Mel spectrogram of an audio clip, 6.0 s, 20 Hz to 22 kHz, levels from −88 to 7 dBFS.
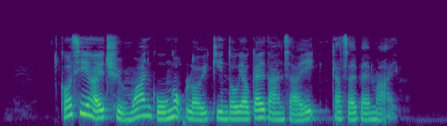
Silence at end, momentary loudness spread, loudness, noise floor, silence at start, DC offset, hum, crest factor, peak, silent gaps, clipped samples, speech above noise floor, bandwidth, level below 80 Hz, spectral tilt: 0.7 s; 10 LU; -24 LUFS; -72 dBFS; 0.8 s; under 0.1%; none; 18 dB; -6 dBFS; none; under 0.1%; 49 dB; 8.2 kHz; -66 dBFS; -5.5 dB/octave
